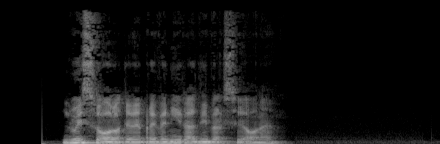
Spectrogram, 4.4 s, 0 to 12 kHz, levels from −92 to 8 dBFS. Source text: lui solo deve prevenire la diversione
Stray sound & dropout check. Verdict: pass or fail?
pass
